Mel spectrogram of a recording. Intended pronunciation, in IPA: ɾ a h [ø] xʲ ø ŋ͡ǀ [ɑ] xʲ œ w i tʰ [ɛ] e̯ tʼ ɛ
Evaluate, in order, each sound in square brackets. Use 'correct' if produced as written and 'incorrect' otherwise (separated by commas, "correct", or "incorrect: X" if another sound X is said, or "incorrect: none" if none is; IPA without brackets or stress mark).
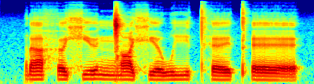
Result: incorrect: œ, correct, correct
